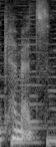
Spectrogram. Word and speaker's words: Kemet: uh they will be the noun will be pronounced a Kemet so so uh Egyptians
